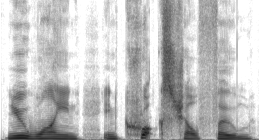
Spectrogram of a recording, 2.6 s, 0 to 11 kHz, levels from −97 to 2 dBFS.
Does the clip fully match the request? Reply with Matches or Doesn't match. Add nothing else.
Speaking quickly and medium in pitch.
Doesn't match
